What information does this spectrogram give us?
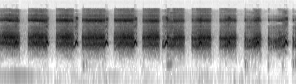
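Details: White-breasted waterhen lure call: harsh, broad croaking notes repeated about twice a second, each ending in a short rising squeak, steady and loud throughout.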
